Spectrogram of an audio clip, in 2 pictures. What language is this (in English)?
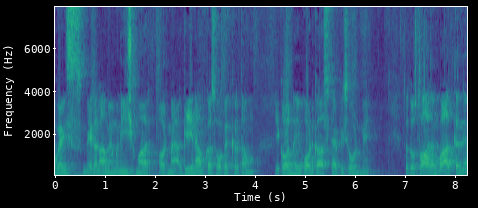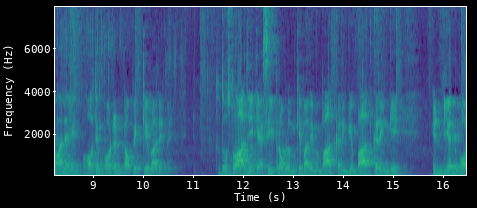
Hindi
